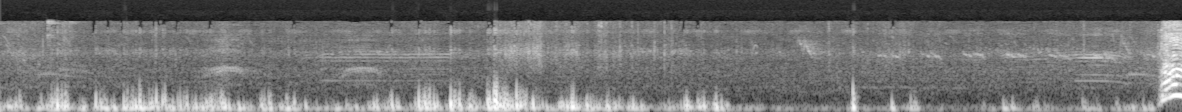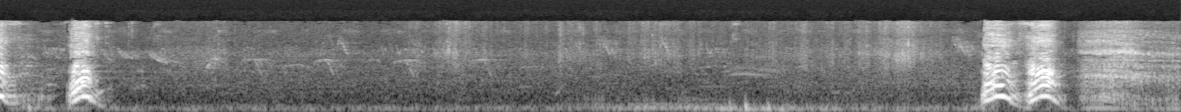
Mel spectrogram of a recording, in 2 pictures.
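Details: A big dog gives loud barks in two short bursts of two, separated by several seconds of quiet, after an opening stretch of low rumbling noise and handling sounds.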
